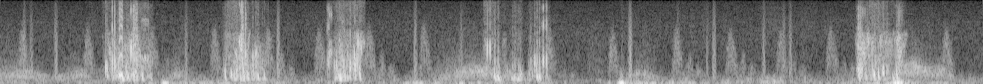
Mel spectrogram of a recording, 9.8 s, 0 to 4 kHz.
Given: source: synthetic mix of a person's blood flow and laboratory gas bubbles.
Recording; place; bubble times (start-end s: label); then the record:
Doppler ultrasound of blood flow; subclavian vein
1.01-1.53 s: bubbles
2.22-2.69 s: bubbles
3.26-3.65 s: bubbles
4.83-5.51 s: bubbles
8.55-9.08 s: bubbles
From the record:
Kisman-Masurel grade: 223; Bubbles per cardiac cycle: several, 3 to 8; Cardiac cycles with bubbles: 10 to 50%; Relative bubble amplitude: loud (0.450 to 0.775); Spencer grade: 2 (many but less than half of the cardiac periods contain bubble signals, singularly or in groups); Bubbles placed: anywhere in the cardiac cycle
